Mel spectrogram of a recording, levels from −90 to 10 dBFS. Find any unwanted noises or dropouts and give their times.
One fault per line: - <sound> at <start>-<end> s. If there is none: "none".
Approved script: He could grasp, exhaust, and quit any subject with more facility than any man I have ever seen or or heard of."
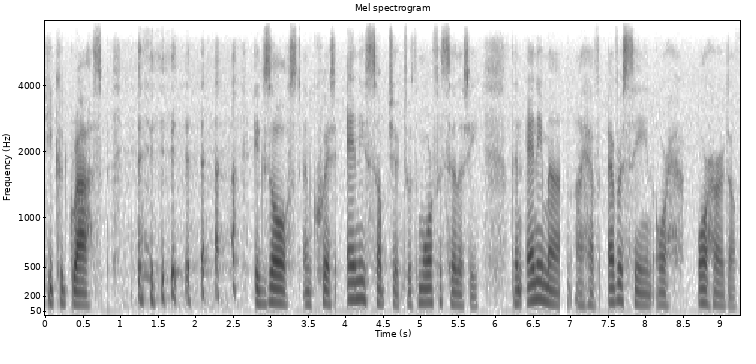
- laugh at 1.1-2.6 s
- dropout at 6.9-7.0 s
